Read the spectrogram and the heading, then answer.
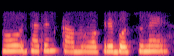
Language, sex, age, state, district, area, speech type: Marathi, female, 30-45, Maharashtra, Yavatmal, rural, conversation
